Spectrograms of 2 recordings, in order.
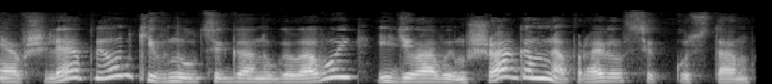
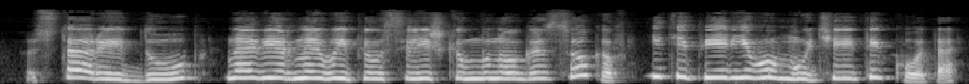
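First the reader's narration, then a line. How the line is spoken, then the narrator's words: Laughing. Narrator (Russian): засмеялась Друмля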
